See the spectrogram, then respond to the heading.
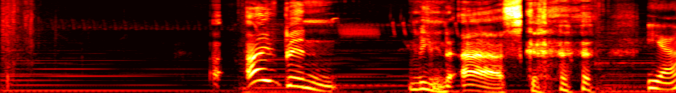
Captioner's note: chuckles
